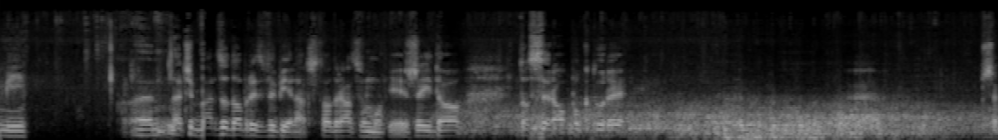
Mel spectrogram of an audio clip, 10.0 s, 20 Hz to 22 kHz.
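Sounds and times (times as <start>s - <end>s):
speech: 0.0s - 0.4s, 1.2s - 6.6s
thunder rumbling: 1.3s - 9.9s.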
